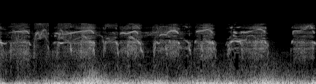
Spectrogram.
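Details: Osprey at its Loch Garten nest, 25 July afternoon, while fish is delivered: clustered bursts of thin whistled chirps and squeaky slurred notes, closely repeated, with steady wind roar underneath.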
